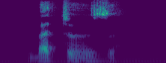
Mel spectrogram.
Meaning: plural of batteuse
- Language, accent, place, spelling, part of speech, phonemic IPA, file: French, France, Lyon, batteuses, noun, /ba.tøz/, LL-Q150 (fra)-batteuses.wav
